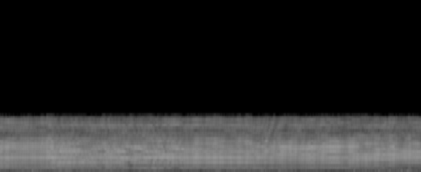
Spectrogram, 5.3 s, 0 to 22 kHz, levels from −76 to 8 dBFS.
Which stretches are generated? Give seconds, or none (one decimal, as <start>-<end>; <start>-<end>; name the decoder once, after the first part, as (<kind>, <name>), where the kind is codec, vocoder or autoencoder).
0.6-2.3 (vocoder, HiFi-GAN)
